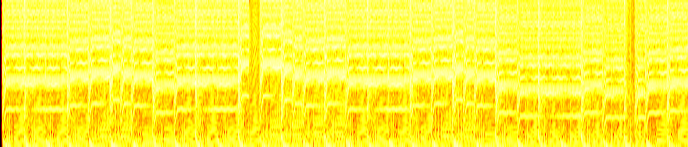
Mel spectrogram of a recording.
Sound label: Bzzzzzzzz Drums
